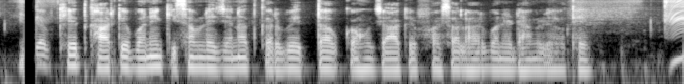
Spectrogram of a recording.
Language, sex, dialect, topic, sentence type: Chhattisgarhi, male, Central, agriculture, statement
